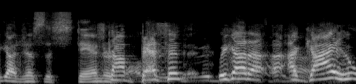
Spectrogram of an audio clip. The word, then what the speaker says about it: Bessent: But Scott Bessent, am I pronouncing his name right? Like the new Treasury Secretary? Yeah, new Treasury Secretary, yeah. It's Bessent.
